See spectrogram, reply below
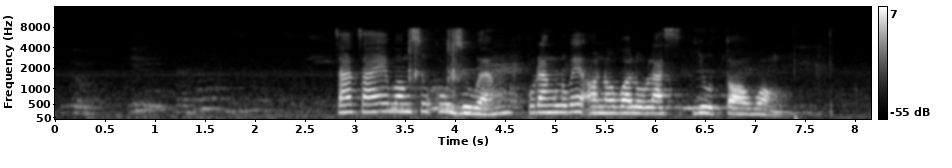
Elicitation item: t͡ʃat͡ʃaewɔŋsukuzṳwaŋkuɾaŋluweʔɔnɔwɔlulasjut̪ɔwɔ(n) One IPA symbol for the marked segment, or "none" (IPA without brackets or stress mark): ŋ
